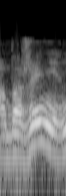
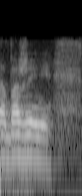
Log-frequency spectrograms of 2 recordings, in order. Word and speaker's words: обожение: Да, потому что именно поэтому здесь мы начинаем понимать, что обозначает слово «обожение». Ну, я произношу его со славянским ударением, как оно по-славянски говорится «обожение». Конечно, философы чаще говорят «обожение».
